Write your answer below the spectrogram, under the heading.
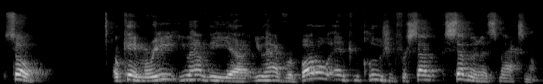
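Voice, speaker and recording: High-pitched guy lecturing a zoom class, lots of uhs, echoey room. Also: lively intonation, mellow. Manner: halting, many fillers and restarts. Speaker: university instructor. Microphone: video call.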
